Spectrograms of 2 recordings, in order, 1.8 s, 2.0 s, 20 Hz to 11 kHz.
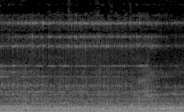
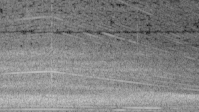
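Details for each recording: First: Old Powr-Kraft 6-amp router, model 8542A, bearing failure: rough, gritty rattle with a faint metallic ring as the armature is turned by hand; the worn bearing even jams, and the armature looks burned from shaft wobble. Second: Vintage Powr-Kraft 8542A router, about 50 years old, after rebuild with new bearings: motor spins down smoothly with an even falling whine, no rattle or grind; runs normally.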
